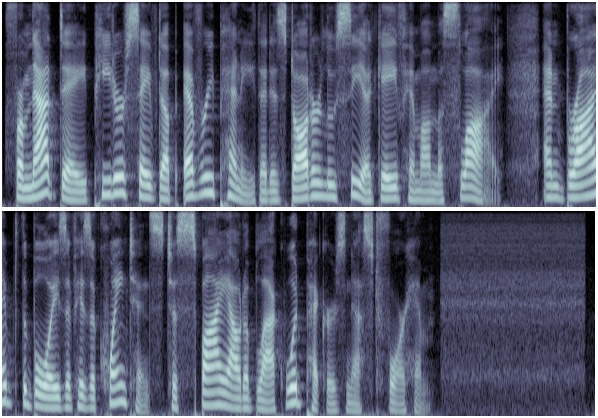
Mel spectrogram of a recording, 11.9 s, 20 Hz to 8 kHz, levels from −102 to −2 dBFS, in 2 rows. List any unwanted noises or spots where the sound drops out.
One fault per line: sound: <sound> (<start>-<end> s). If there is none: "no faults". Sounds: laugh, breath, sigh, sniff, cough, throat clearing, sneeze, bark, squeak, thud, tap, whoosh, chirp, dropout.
no faults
